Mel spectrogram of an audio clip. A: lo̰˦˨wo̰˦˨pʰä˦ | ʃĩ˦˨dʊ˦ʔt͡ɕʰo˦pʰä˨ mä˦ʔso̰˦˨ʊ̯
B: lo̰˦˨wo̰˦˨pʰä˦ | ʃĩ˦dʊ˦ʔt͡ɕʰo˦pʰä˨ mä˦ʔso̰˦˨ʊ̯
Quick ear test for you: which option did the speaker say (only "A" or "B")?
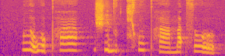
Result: A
